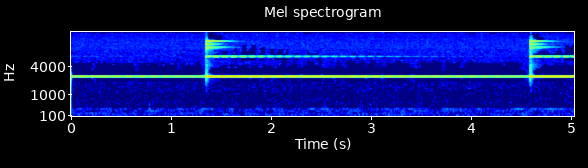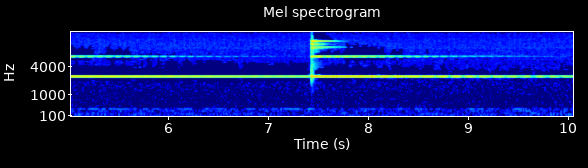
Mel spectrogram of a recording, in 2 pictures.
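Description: Tingsha cymbals struck together three times, about three seconds apart. Each strike rings out in a long, high tone that fades slowly with a pulsing beat, still ringing when the next strike comes.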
